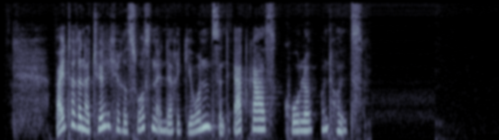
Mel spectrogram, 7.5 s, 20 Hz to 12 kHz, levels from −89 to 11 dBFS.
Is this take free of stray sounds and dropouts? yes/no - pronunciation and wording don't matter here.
yes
